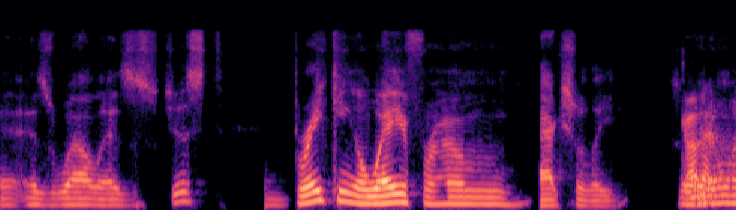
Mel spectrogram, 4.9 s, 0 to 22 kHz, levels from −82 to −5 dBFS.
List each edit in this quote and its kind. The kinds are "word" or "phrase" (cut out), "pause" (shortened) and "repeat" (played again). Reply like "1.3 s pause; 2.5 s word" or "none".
1.0 s word; 1.8 s word; 3.6 s word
